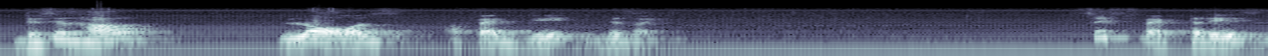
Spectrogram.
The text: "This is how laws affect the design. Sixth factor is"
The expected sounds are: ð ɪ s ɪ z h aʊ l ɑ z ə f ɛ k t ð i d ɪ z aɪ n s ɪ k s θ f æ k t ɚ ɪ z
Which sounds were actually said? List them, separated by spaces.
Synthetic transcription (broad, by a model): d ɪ s ɪ z h aʊ l ɑ z ə f ɛ k t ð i d ɪ z aɪ n s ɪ k s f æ k t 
